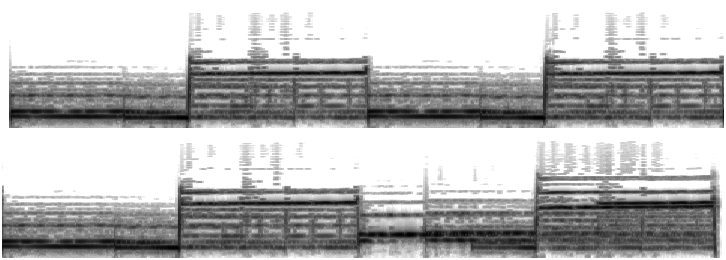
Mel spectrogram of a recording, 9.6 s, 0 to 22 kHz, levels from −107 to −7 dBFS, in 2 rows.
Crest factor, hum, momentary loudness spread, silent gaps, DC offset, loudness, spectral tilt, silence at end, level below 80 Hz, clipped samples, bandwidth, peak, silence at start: 12 dB; none; 7 LU; none; under 0.1%; -13 LUFS; -5.5 dB/octave; 0 s; -68 dBFS; under 0.1%; 5.4 kHz; -2 dBFS; 0.05 s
